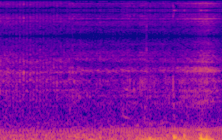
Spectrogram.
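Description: Low rumble of an off-road motorcycle engine idling, with a few stronger low thumps near the end.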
